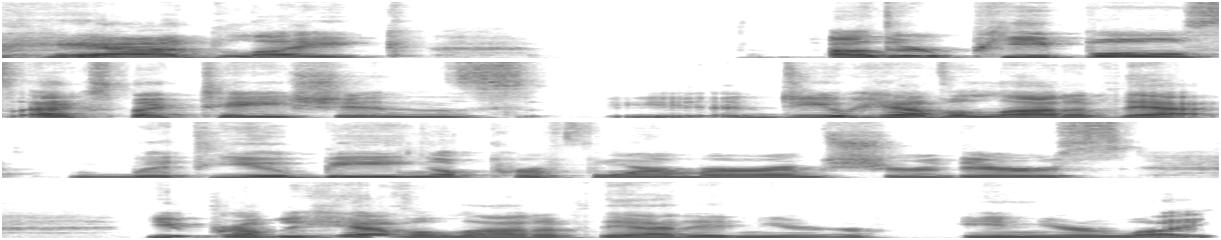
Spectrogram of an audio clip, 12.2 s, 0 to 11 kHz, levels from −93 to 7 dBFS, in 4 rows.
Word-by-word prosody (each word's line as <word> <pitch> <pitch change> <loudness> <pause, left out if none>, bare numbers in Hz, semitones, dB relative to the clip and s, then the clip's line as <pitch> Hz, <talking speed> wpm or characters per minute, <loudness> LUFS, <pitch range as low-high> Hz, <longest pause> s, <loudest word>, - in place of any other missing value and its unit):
had, 215 -4 +3
like 180 -3 -1 1.0
other 245 0 +4
people's 225 -5 +3
expectations? 185 -5 -1 0.2
Y 365 +4 -10 0.2
Do 220 +3 -8
you 225 0 +4
have 225 -1 +3
a 205 - +2
lot 180 -2 +4
of 170 0 -3
that? - - +3
With 185 +1 -6
you 210 +1 +1
being 185 -1 +1
a 180 - 0
performer, 180 -2 -3
I'm 165 0 -2
sure 175 +2 -7
there's 170 -1 -3 0.6
you 205 - -3
probably 190 -4 0
have 175 -1 +3
a - - +1
lot 160 -1 -1
of 160 -1 -5
that 155 -1 0
in 155 0 -1
your 155 -1 -7 0.2
in 170 -2 -1
your 155 0 -2
life. 155 - -2
180 Hz, 165 wpm, -28 LUFS, 170-210 Hz, 1.0 s, other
